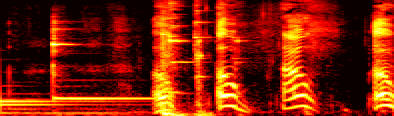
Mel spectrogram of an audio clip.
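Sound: chimes ringing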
